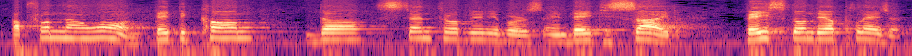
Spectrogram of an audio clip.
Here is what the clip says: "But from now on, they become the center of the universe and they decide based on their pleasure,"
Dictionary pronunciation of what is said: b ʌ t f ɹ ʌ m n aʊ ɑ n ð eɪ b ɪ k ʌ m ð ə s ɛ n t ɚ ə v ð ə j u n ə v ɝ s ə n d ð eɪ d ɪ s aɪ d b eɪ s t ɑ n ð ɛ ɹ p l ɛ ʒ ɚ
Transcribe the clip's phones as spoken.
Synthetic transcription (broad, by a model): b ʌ t f ɹ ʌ m n aʊ ɑ n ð eɪ b ɪ k ʌ m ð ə s ɛ n t ɚ ə v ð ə j u n ə v ɝ s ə n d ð eɪ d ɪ s aɪ d b eɪ s t ɑ n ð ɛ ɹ p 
